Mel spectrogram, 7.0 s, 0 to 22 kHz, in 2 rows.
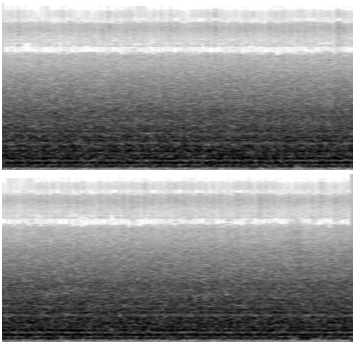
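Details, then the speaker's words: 1991 Robeson 20-inch box fan on medium, drawing 1.05: steady fan rush with a low, constant buzzing hum from loosened rivets on the guard and motor brace, plus a slight blade imbalance. Motor mount vibration noise. "You can start to hear that vibration noise as I mentioned earlier due to the riveted together guard or motor brace and such."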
